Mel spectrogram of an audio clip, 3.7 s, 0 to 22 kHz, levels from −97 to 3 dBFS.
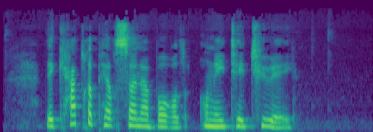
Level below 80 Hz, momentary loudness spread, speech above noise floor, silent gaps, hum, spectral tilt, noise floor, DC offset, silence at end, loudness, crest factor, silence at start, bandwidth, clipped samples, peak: -64 dBFS; 8 LU; 41 dB; none; none; -4 dB/octave; -62 dBFS; under 0.1%; 0.8 s; -22 LUFS; 20 dB; 0.45 s; 12.5 kHz; under 0.1%; -4 dBFS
